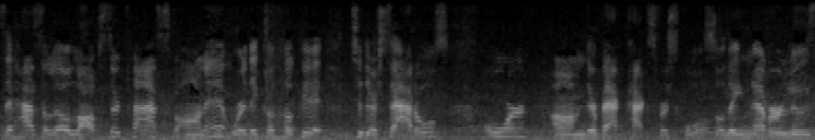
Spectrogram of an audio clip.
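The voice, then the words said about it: Speaks with a noticeable accent. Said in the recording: “It's much better with your accent, though.”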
